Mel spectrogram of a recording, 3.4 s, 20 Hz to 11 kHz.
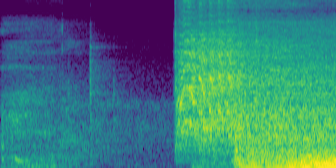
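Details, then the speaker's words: Rebuilt wrecked Honda CBR 600RR, 13,000 miles, first start in neutral with coolant level unknown: quiet, then the starter catches and the engine settles into a steady, even idle with no clunks; it sounds healthy. "oh yeah this thing sounds good sick alright I don't want to run that too long oh my god this thing sounds awesome"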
